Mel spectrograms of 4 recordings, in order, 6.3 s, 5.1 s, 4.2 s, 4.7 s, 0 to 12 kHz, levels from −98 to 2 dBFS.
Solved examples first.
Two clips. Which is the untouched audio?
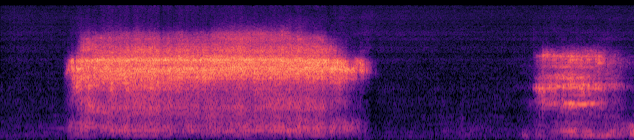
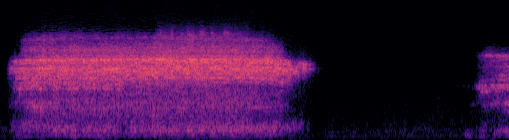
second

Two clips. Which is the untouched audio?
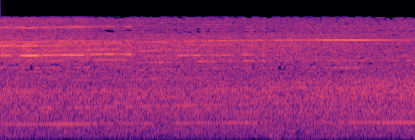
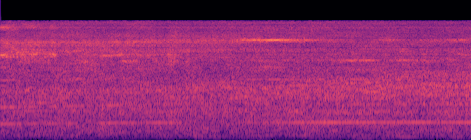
first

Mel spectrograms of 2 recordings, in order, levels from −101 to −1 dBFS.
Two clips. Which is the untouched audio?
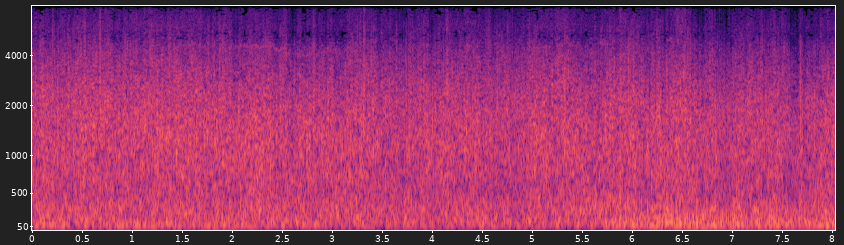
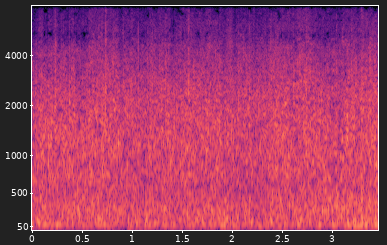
first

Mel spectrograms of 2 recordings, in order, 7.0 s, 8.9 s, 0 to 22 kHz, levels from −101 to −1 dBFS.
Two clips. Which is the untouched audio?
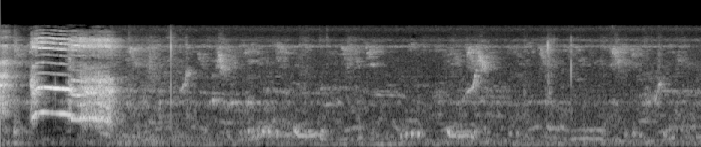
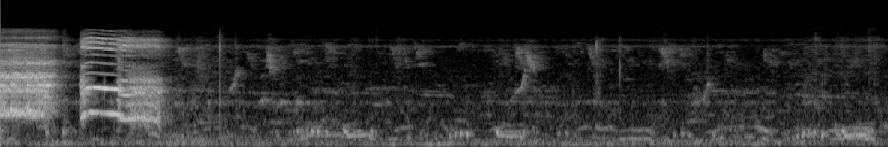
second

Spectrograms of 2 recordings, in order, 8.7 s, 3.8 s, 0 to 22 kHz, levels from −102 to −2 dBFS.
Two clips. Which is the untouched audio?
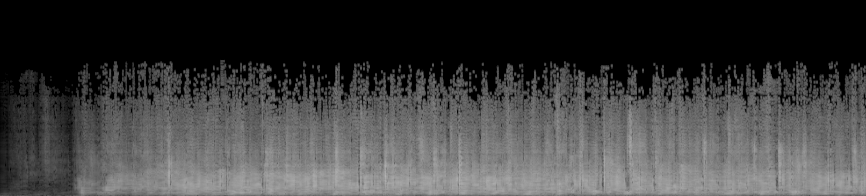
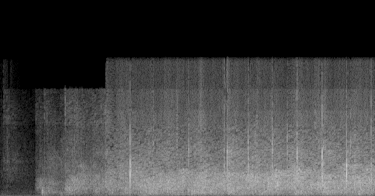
second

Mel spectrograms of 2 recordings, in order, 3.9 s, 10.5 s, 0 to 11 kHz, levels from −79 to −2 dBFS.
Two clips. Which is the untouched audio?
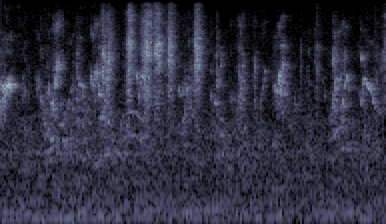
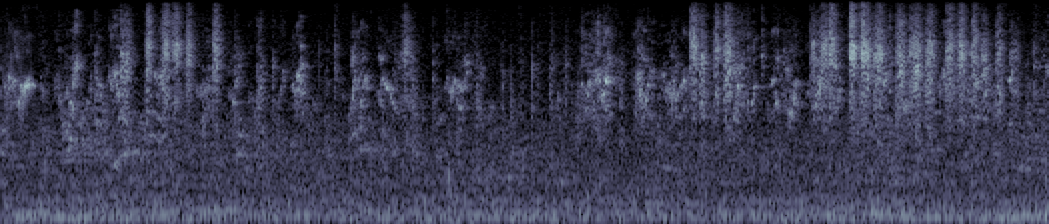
first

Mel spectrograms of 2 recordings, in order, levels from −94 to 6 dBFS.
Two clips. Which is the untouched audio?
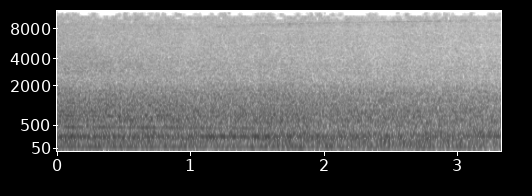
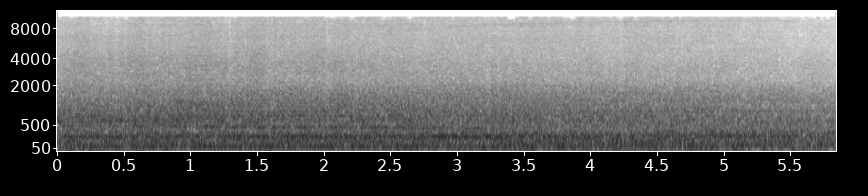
first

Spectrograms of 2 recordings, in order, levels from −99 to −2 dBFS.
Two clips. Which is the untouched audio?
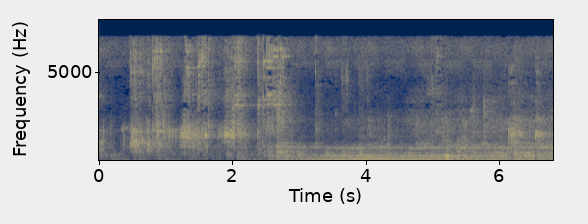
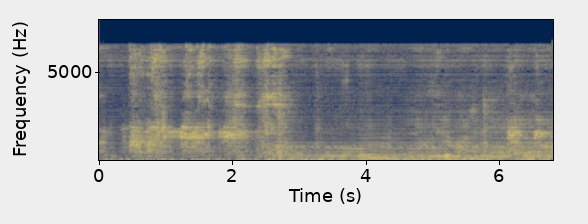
first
